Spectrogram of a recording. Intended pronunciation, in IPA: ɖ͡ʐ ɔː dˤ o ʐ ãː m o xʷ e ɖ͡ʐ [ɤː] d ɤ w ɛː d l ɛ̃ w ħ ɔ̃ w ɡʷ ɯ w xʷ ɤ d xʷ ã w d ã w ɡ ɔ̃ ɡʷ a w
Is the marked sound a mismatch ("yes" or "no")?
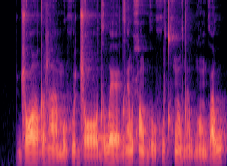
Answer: yes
